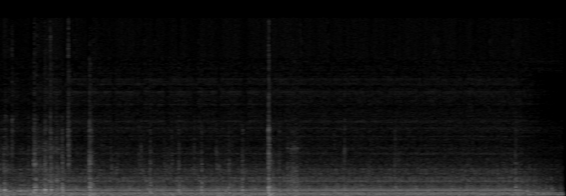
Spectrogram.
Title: Rotimatic NEXT making loud noise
